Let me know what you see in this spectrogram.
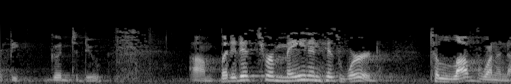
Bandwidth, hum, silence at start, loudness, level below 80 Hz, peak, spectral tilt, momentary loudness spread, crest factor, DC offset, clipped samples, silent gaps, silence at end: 5.8 kHz; none; 0 s; -22 LUFS; -60 dBFS; -2 dBFS; -4 dB/octave; 18 LU; 22 dB; 0.1%; under 0.1%; none; 0 s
